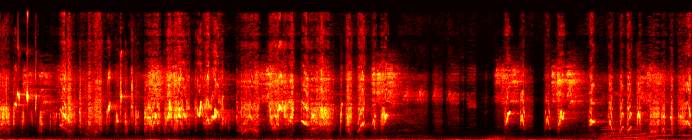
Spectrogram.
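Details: Little spiderhunter (sogon) giving dense, high-pitched chattering notes in fast scratchy bursts, fading into quieter, sparser chips near the end, with a low steady hum underneath.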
